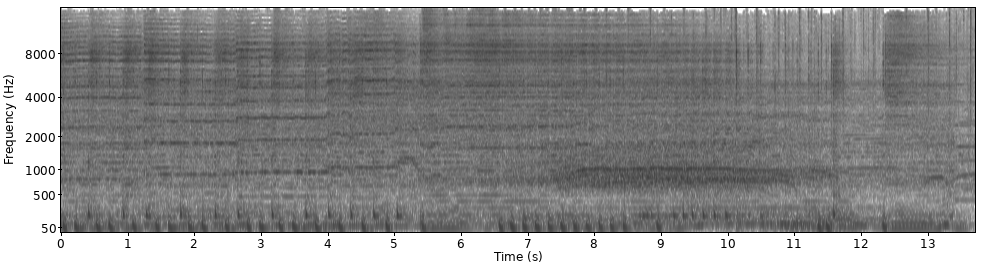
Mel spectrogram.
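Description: A live band plays loudly at an evening concert in Kyiv, Ukraine, with a steady pounding drum beat while a large dancing crowd cheers and shouts throughout, the whole mix dense.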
